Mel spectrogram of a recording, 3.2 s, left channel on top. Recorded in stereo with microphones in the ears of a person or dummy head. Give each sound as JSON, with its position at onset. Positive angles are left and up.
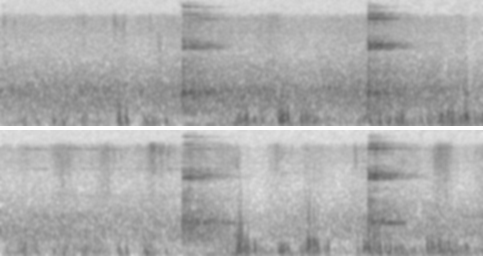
{"t": 1.2, "sound": "a clink", "side_deg": 5, "distance_m": 7.5}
